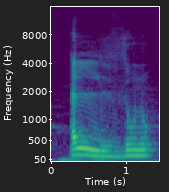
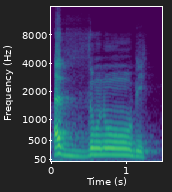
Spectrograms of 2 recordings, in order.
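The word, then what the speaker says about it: الذُّنُوبِ: Donc la règle c'est simple, c'est que quand après alif wal lam vous avez une shidda sur la lettre, vous ne prononcez pas alif wal lam. On ne va pas dire al-dhunu. D'accord? Al-dhunubi.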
